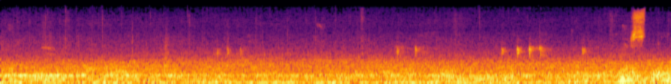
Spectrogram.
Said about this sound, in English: Yeah, it's raining now.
